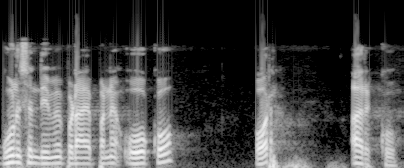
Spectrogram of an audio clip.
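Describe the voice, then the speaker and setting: A man's voice: mid-range voice, steady tone, measured pace, dry recording. A man teaching an exam-prep grammar lesson, asking questions and answering them himself.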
